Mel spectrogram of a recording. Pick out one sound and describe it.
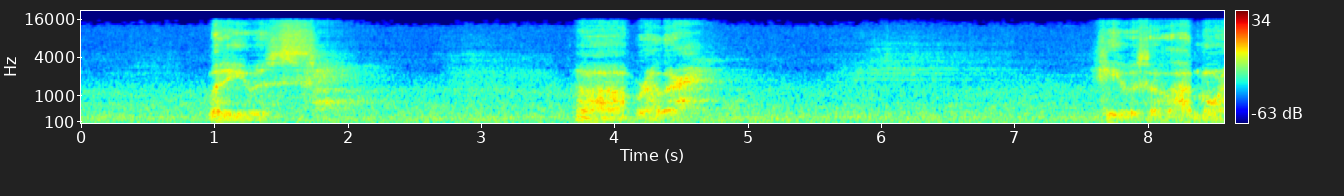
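A man speaks quietly and slowly, close by.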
